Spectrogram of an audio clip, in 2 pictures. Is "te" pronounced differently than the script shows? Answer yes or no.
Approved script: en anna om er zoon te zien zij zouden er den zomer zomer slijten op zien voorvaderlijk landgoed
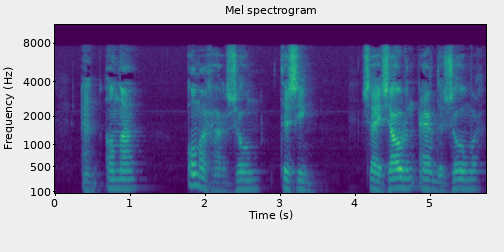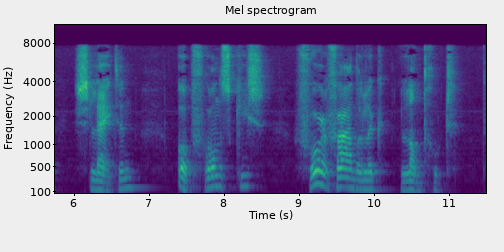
no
